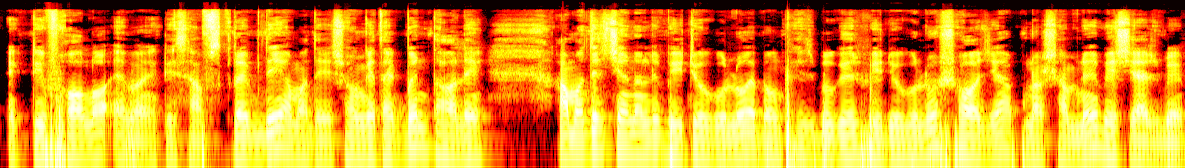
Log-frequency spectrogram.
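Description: A man with a Bangladeshi accent teaching Quran pronunciation, who speaks slowly and deliberately and draws out the Arabic words. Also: medium pitch, warm tone. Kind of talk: religious lesson on Quran pronunciation.

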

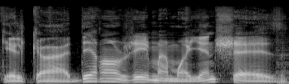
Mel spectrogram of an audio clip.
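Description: A man voicing a fussy middle-sized bear in a children's storybook, with a plaintive, lively pitch. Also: slow pace, faint music behind, exaggerated voice. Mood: complaining.

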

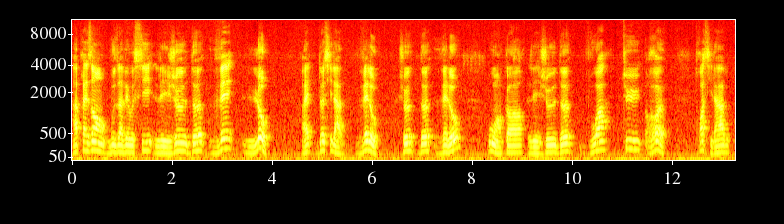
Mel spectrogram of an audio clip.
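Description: A man's voice: mid-range voice, slow pace, sharp tone, slight background noise. A man presenting a children's reading lesson, spelling words out syllable by syllable with playful, chatty asides.

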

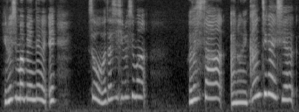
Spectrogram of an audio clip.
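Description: With a very high voice and a measured pace, a young idol livestreamer chats casually and giggles bubblily. She reads each viewer's comment aloud and thanks them in turn. Her roots: born in Hiroshima, now from Kanto, Japan.

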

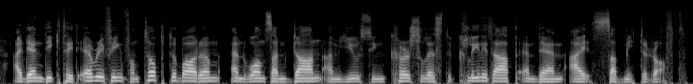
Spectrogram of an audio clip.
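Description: A man dictating text and voice commands in short phrases as he demonstrates software. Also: mid-range voice, smooth, dry recording, clean studio sound. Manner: dictating in short clipped phrases, speaking punctuation and commands aloud.

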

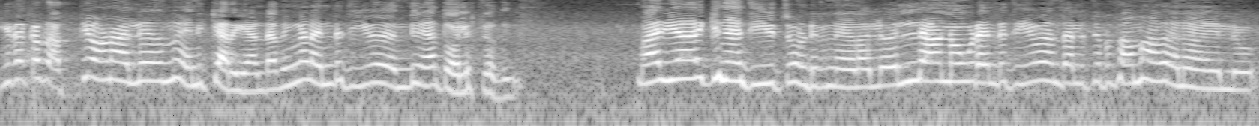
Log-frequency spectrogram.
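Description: A woman's voice: very high voice, fast talker, sharp tone. A Malayali woman arguing, accusing and upset. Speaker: wife confronted in prank. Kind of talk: heated confrontation.

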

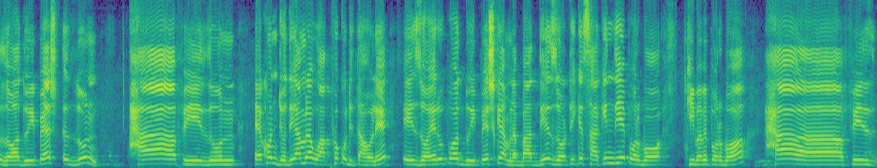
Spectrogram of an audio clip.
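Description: This Quran teacher from Bangladesh speaks in a high voice at a normal pace. He breaks words into single syllables with patience and asks the listener to repeat after him in a slow, spelled-out recitation lesson.

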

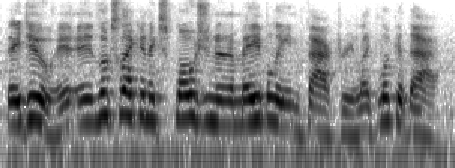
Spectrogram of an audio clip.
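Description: A middle-aged man with a high voice hosts a live music and beer review vlog, rambling casually in a live chat from a small decorated room at home. His delivery is halting and meandering, full of pauses and "mm" sounds, with slight background noise.

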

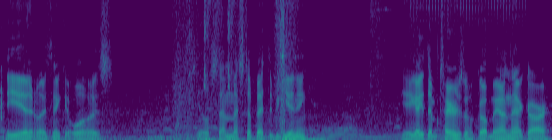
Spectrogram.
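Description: During a live racing game stream, a man answers viewers and chats while driving, his mid-range voice monotone and brisk. Loud car engine noise from the game lies over his speech.

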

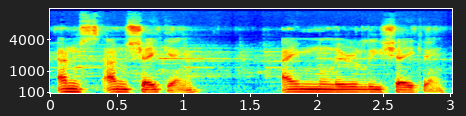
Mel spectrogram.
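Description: A man's voice: lowish voice, normal speed, darkish tone, faint music behind. A young man playing a horror game, reacting nervously and swearing as he talks through it. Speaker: gamer.

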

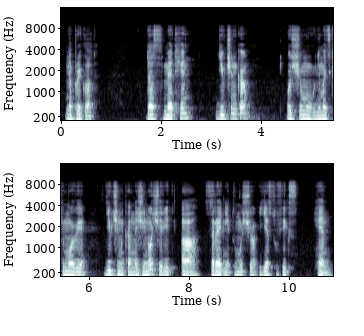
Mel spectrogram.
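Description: A man teaching a language lesson, drawing out each German example word before giving its meaning. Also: medium pitch. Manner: slow, drawn-out German example words. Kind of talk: unhurried lesson.

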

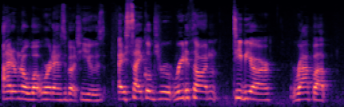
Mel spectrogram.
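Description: Surrounded by bookshelves indoors, a young woman vlogs casually about books, interrupting herself, cursing liberally and giving dramatic blurb readings. She speaks at a normal speed in a mid-range, fairly bright voice with fairly even intonation.

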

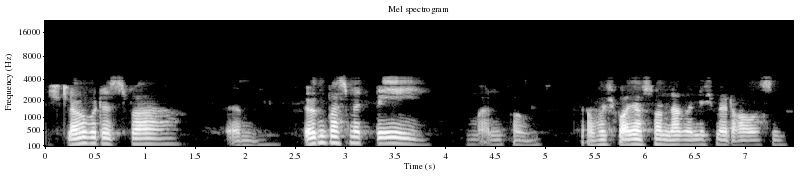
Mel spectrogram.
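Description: This man, a prank caller taking a scammer's call, has a medium-pitched voice with fairly even intonation and an unhurried pace. He sounds bewildered, naive and hesitant as he stalls, and the phone audio is tinny and narrowband.

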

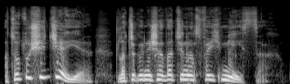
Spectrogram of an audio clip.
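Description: A strict but kind schoolteacher speaks firmly to her class, as a male storyteller puts her on. The sound is close and dry, with no room around it, and she moves from scolding to calm, thoughtful lessons. It is a plain storybook reading for children. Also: medium pitch, a little fast, no room sound, lightly acted. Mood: puzzled. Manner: strict, then gently instructive.

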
